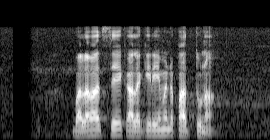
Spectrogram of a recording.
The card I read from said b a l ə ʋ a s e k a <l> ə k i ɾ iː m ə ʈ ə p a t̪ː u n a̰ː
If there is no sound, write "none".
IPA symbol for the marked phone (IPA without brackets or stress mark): l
